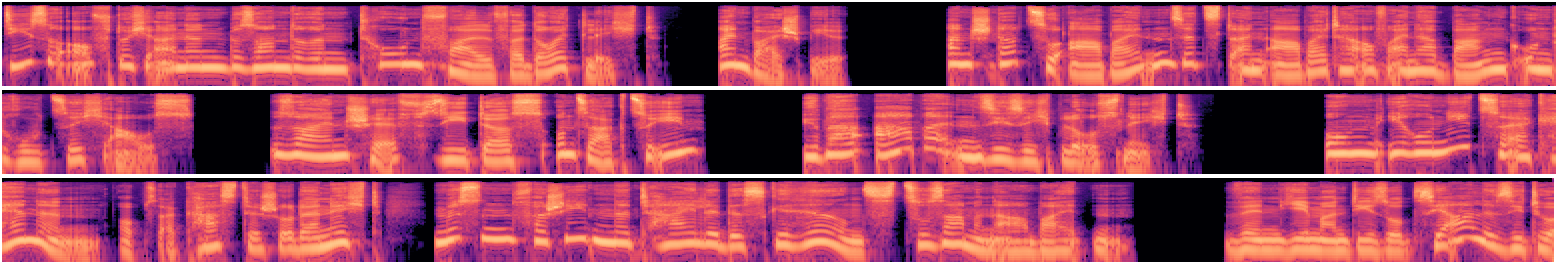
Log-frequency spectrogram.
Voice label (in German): Sarkasmus Freundlich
